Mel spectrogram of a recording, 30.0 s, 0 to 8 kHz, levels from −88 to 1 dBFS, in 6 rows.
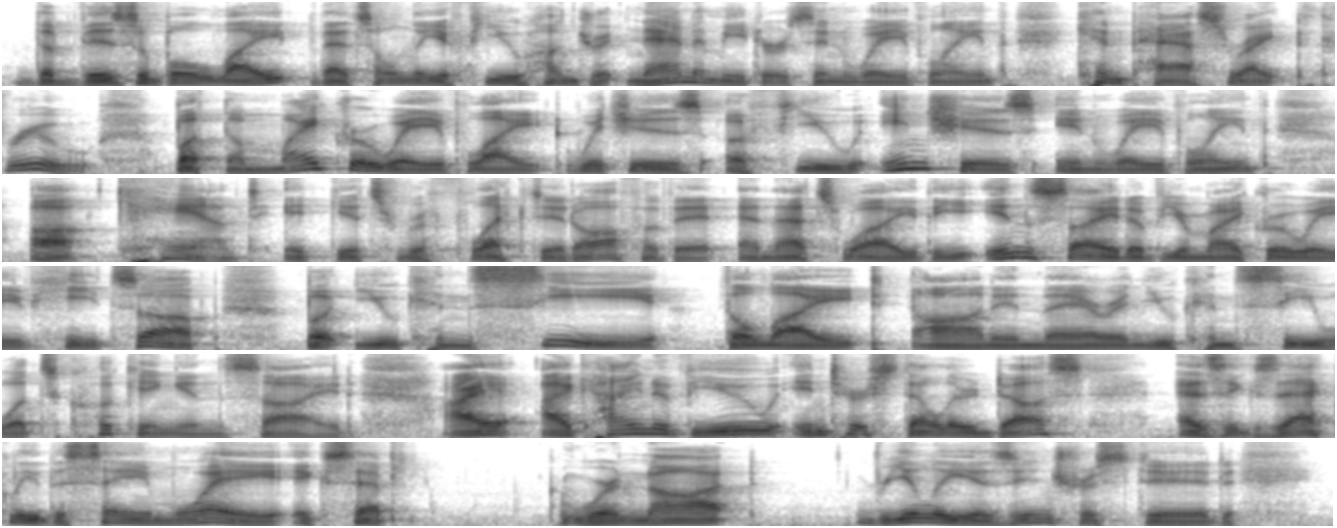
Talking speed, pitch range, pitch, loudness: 155 wpm, 95-120 Hz, 105 Hz, -23 LUFS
